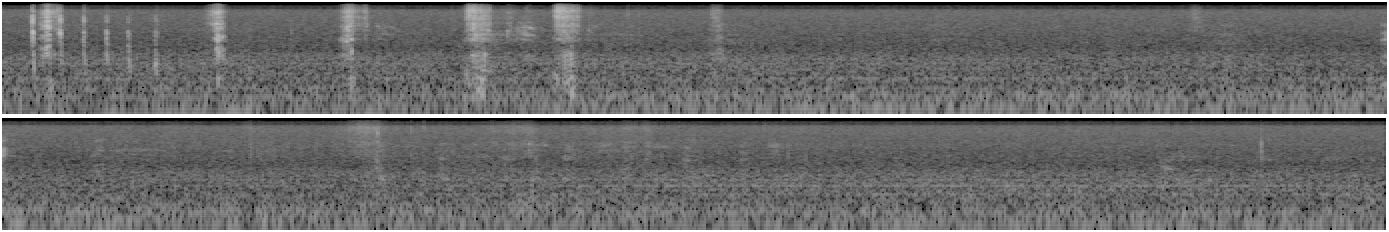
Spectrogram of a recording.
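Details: An English bull terrier gives several short, sharp sneezes in the first few seconds, then the room goes quiet.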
